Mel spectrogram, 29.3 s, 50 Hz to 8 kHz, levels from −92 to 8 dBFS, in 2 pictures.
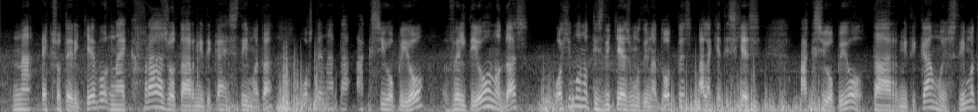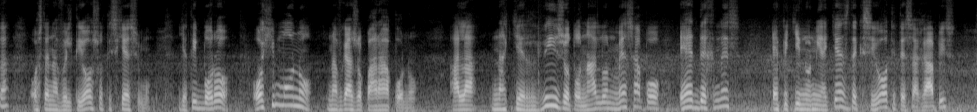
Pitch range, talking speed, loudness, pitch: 110-150 Hz, 105 wpm, -23 LUFS, 125 Hz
